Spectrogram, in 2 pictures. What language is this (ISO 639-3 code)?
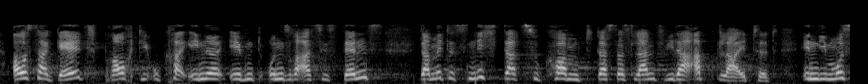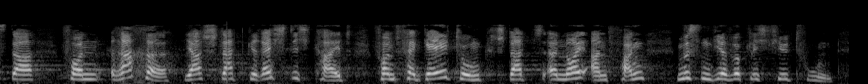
deu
